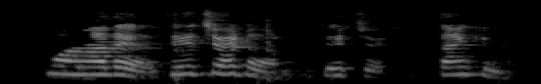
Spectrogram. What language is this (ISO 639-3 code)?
mal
